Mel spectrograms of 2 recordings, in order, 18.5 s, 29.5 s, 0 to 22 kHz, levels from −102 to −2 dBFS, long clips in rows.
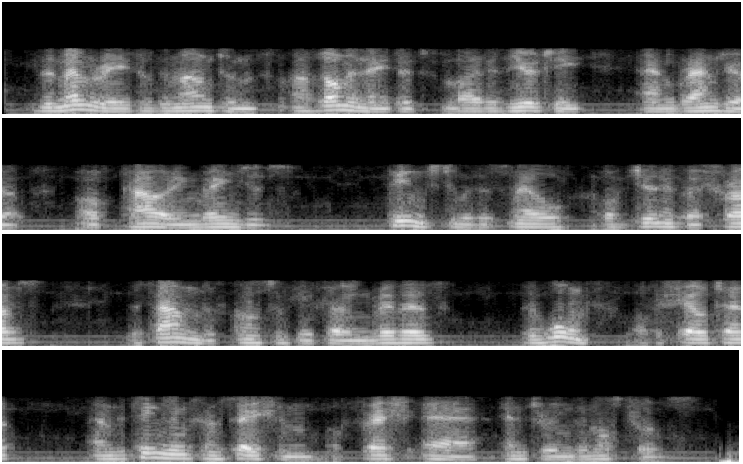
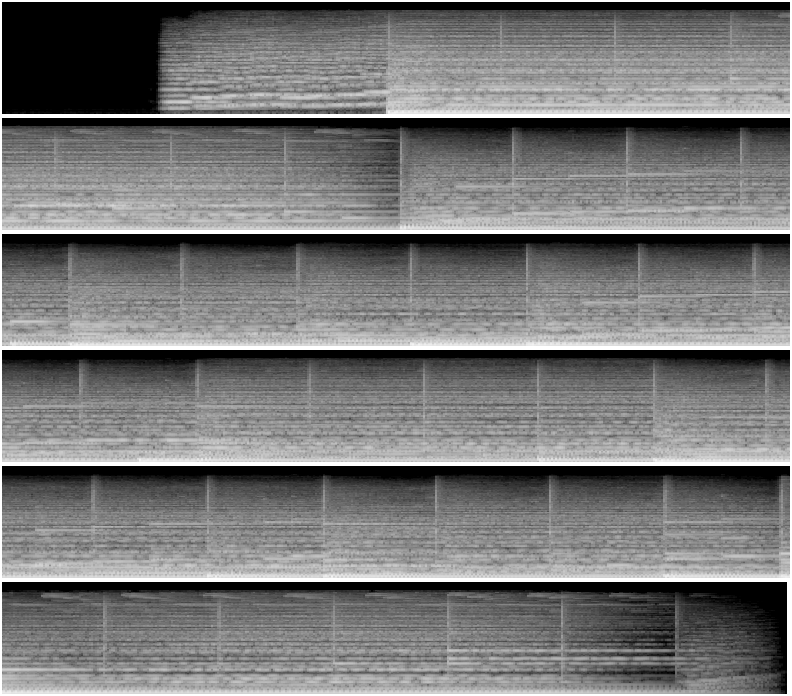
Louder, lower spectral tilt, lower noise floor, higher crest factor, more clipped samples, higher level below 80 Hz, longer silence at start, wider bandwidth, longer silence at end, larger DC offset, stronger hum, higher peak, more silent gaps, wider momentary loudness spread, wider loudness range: second, -23 LUFS vs -19 LUFS; first, -11.5 dB/octave vs -6 dB/octave; second, -56 dBFS vs under -90 dBFS; first, 22 dB vs 16 dB; neither; second, -48 dBFS vs -20 dBFS; second, 0.2 s vs 1 s; second, 4 kHz vs 14 kHz; second, 0 s vs 0.45 s; first, 0.4% vs under 0.1%; neither; about the same, 0 dBFS vs -2 dBFS; neither; first, 13 LU vs 7 LU; about the same, 3 LU vs 3 LU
